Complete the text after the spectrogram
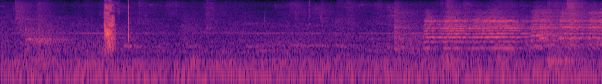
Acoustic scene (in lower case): subway station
